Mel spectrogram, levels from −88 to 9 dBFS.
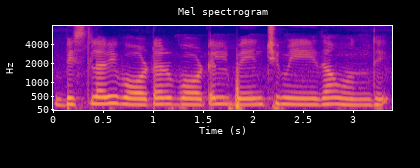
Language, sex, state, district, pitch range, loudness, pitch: Telugu, female, Telangana, Hyderabad, 210-225 Hz, -18 LUFS, 220 Hz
